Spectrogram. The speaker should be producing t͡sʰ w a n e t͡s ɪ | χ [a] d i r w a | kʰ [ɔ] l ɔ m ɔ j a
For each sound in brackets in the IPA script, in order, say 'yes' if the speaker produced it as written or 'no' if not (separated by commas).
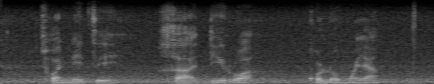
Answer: yes, yes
